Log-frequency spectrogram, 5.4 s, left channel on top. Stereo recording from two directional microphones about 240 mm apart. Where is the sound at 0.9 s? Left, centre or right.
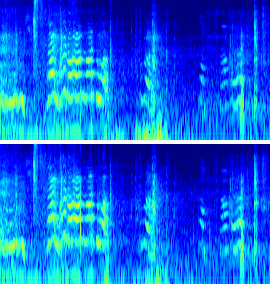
Centre.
